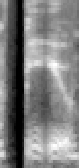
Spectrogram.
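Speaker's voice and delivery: very quiet, hushed, menacing voice. Voicing a character who glares at Kelsey while speaking: glaring threat. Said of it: "She shoots Kelsey a look, like, a glare".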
